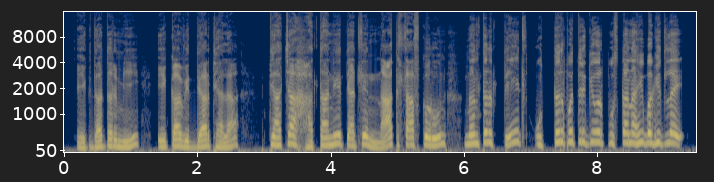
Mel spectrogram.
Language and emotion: Marathi, disgusted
